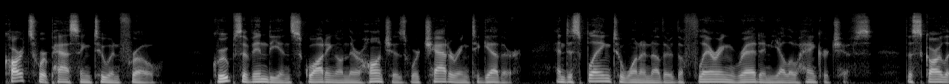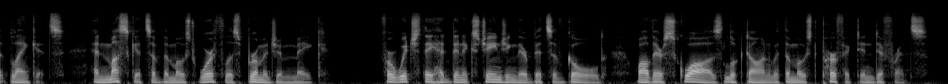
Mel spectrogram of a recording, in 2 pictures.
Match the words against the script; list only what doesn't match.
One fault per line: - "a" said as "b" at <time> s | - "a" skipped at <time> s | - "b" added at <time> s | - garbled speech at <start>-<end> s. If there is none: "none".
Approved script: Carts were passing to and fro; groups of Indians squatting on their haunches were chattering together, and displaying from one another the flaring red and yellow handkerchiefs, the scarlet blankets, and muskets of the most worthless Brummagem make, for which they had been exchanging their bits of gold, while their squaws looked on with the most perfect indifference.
- "from" said as "to" at 6.1 s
